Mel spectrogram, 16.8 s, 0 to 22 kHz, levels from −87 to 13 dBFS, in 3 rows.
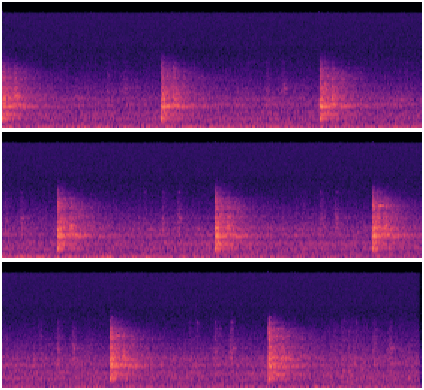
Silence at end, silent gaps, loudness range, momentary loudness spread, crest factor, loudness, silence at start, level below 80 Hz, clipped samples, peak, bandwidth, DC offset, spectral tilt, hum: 0 s; none; 4 LU; 18 LU; 24 dB; -25 LUFS; 0 s; -42 dBFS; under 0.1%; -2 dBFS; 16 kHz; under 0.1%; -5 dB/octave; none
